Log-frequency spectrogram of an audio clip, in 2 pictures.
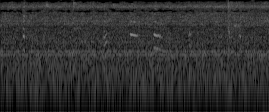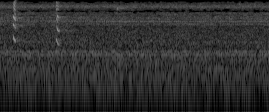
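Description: A few short, faint falling chirps from a bird, the clearest two about three seconds in, over a steady background hum.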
